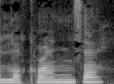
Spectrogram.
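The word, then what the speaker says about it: Lochranza: with amazing scenery just stunning we've come to locranza that's how you pronounce it man going out on a boat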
